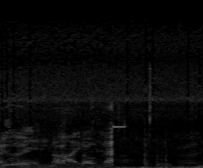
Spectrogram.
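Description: Men's voices talking indistinctly for about the first second, then a low rumble that builds through the second half.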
